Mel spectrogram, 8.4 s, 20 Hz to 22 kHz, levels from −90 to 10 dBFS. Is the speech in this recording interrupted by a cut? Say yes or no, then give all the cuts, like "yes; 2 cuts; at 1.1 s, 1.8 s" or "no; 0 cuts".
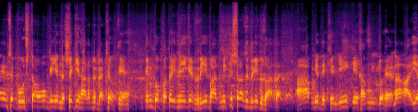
yes; 1 cut; at 5.8 s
